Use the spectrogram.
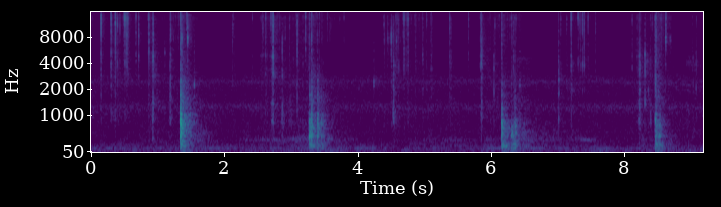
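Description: A solid embossed brown-pink bar of soap is held in the hand and shaved into curls with a metal blade. Quiet, crisp scraping and crinkling strokes repeat irregularly, with several louder broadband cuts standing out.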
